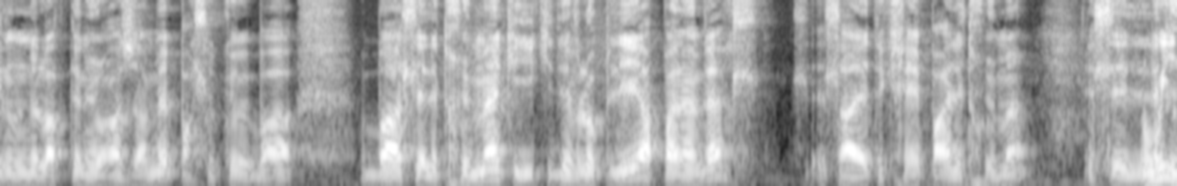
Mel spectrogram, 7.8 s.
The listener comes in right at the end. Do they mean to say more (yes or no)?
yes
